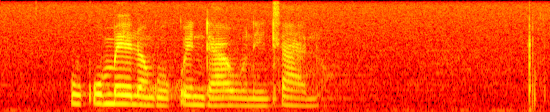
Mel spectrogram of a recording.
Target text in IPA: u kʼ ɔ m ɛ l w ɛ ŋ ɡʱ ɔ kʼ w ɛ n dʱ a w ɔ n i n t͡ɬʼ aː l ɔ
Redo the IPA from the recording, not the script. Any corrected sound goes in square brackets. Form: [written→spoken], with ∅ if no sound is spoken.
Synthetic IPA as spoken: u kʼ [ɔ→u] m ɛ l w [ɛ→a] ŋ ɡʱ ɔ kʼ w ɛ n dʱ a w ɔ n [i→ɛ] n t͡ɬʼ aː l ɔ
